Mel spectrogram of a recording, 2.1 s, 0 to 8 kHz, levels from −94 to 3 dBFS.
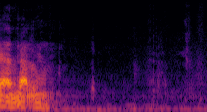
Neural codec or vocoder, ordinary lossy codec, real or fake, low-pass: codec, 16 kHz, 4 kbps, FreqCodec, smaller model; none; fake; none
